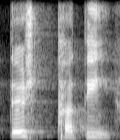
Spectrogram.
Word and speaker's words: तिष्ठति: ती के साथ आधा से षटकोण वाला तिष्ठ में मिक्स करेंगे, तिष्ठति।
